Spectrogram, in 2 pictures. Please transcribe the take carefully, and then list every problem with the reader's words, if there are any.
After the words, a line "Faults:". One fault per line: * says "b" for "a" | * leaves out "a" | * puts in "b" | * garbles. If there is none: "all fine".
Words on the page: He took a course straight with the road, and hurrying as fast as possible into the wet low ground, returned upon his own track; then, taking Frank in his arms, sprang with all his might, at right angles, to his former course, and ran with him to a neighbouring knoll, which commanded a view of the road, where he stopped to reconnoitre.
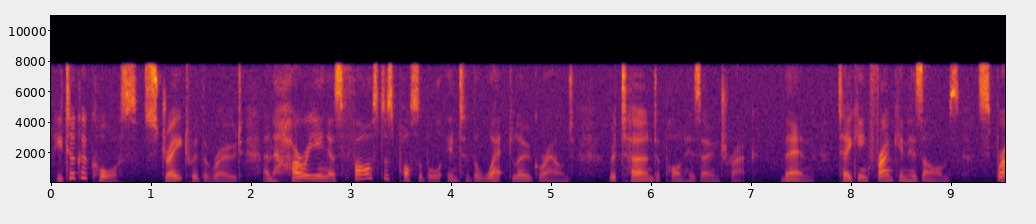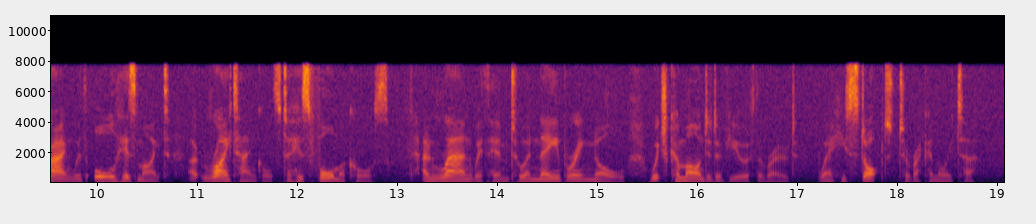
He took a course straight with the road, and hurrying as fast as possible into the wet low ground, returned upon his own track; then, taking Frank in his arms, sprang with all his might, at right angles, to his former course, and ran with him to a neighbouring knoll, which commanded a view of the road, where he stopped to reconnoitre.
Faults:
all fine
